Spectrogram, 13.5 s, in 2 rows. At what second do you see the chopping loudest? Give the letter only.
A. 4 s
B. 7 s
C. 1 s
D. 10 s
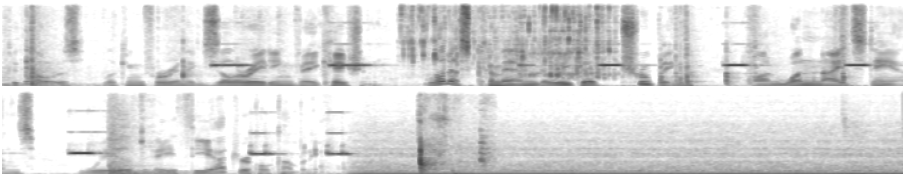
D.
